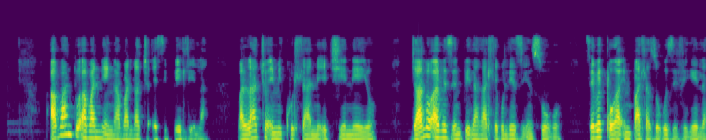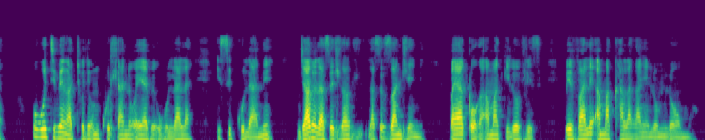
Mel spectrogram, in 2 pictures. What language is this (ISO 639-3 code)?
nde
